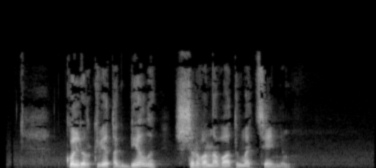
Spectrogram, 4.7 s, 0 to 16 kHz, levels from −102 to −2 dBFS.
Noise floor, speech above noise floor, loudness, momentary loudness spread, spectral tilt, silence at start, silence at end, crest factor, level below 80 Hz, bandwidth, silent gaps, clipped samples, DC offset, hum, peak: -73 dBFS; 48 dB; -26 LUFS; 14 LU; -4.5 dB/octave; 0.85 s; 1.15 s; 24 dB; -76 dBFS; 11 kHz; none; under 0.1%; under 0.1%; none; -4 dBFS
